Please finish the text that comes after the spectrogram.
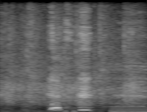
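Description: A crowd applauds with a steady wash of clapping, broken by two short vocal bursts like cheers. Near the end a sustained low tone joins the clapping.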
